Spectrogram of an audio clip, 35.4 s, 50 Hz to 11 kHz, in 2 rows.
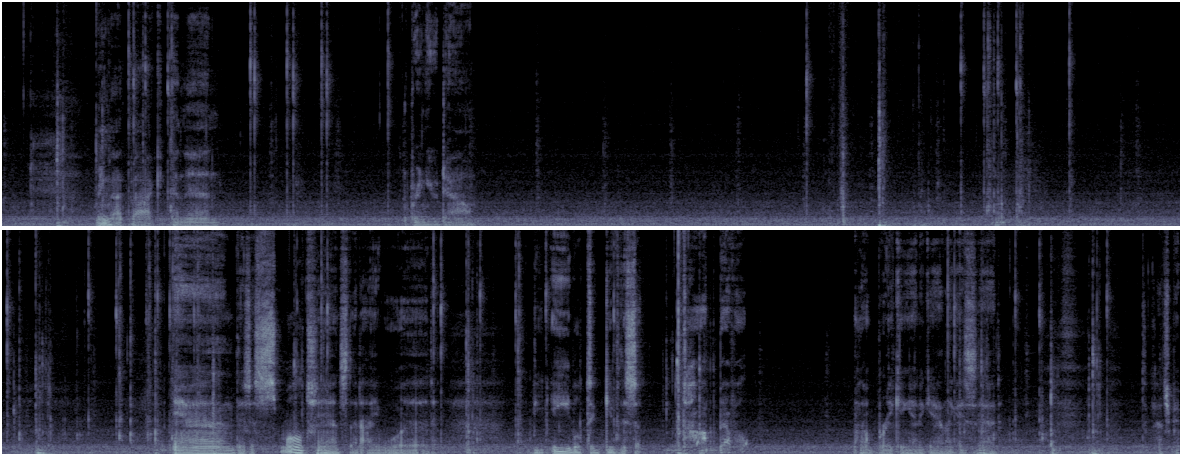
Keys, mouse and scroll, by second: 0.9 /, 1.3 scroll down 2, 1.6 alt+a, 1.9 click, 2.2 middle click, 3.8 click, 5.8 click, 13.2 KP_Decimal, 13.8-14.4 scroll up 1, 14.4 middle click, 14.4-14.7 scroll up 4, 15.0 shift+middle click, 16.0 click, 18.1-19.0 scroll down 6, 18.3 alt+a, 19.0 middle click, 20.0 shift+middle click, 20.0 scroll up 3, 20.4 middle click, 20.9 Tab, 21.2-21.6 scroll up 2, 22.1 2, 22.5 alt+shift+click, 24.9 middle click, 25.6-27.2 scroll up 3, 25.9 middle click, 27.9 ctrl+b, 32.4 alt+a, 32.6 scroll down 3, 32.9 middle click, 33.5 Tab, 33.8 scroll down 2, 34.1 alt+a, 34.3 middle click.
